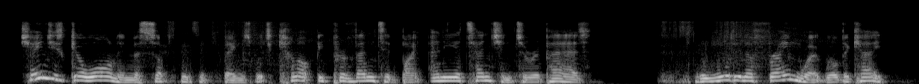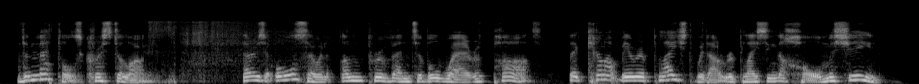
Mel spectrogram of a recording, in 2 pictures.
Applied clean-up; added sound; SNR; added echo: neural separator model SepFormer DNS4.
